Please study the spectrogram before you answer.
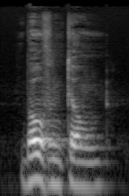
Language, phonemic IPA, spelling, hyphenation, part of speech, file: Dutch, /ˈboː.və(n)ˌtoːn/, boventoon, bo‧ven‧toon, noun, Nl-boventoon.ogg
- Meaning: overtone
